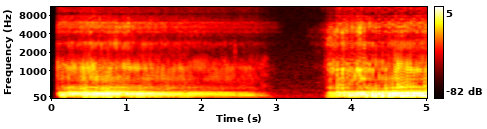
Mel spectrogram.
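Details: Snoring from a sleeping Bracco Italiano dog: loud, low rattling snore through a long breath, a brief quiet pause, then the next rasping snore.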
